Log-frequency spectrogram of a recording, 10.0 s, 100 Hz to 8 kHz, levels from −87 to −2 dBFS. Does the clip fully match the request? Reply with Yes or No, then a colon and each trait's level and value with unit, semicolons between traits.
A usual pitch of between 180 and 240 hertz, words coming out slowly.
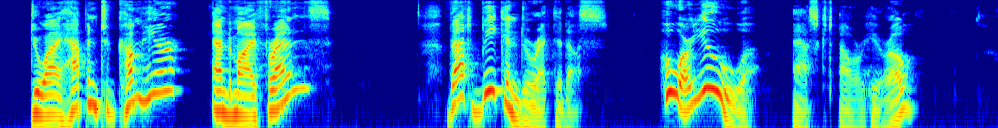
Yes: high, 190 Hz; slow, 110 wpm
